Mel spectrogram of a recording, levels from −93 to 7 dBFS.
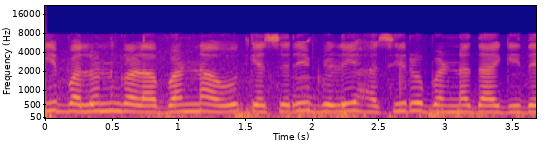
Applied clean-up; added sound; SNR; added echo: none; Wind / Ocean; 10 dB; none.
